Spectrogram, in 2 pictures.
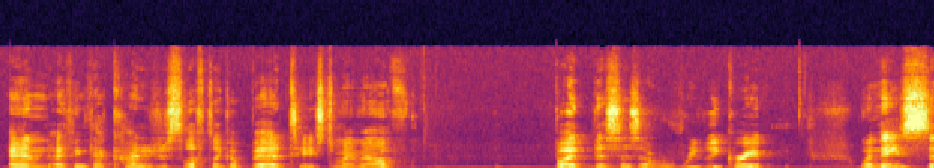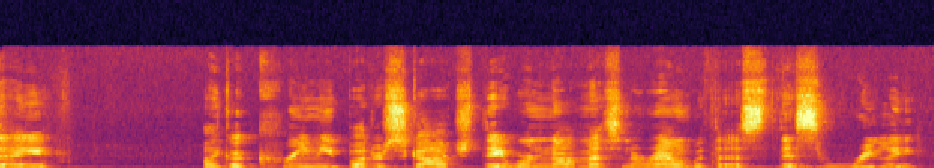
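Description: A man with a campy, chatty drag queen manner, giving a casual, gushing video review in a creaky voice. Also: fairly high pitch, animated, measured pace, fairly bright tone. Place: indoor room, seated at a desk.

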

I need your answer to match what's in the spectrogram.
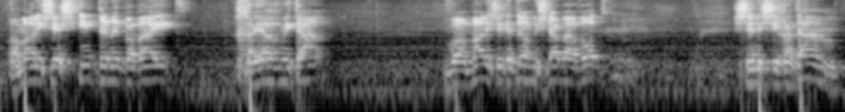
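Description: A man's voice: a little high, steady tone, long pauses, sharp tone, distant mic. A man giving an emphatic sermon as a rabbi, telling stories and acting out their characters while he repeats appeals to his listeners. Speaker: rabbi giving a Torah lesson. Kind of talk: sermon with storytelling. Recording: echoey hall, speaker away from mic, faint hiss.

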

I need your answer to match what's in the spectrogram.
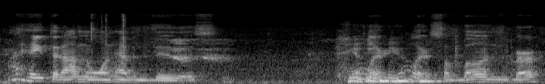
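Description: A man's voice: on the low side, unhurried. Joking young man gaming with a friend. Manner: joking, excitable, slangy. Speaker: gaming streamer. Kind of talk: casual gaming chat. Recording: distant voice with clear background noise.

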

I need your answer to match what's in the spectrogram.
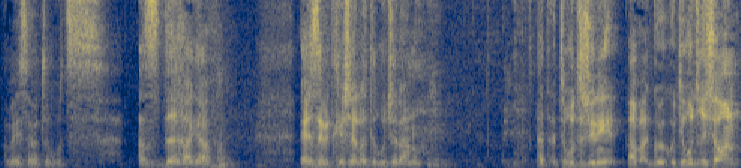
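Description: A man, a rabbi, giving an animated Torah lecture in a synagogue, joking and acting out little quotes. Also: mid-range voice.

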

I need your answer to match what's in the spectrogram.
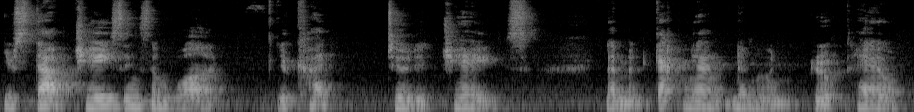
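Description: Going through English idioms for a casual vlog, a Vietnamese man reads his course aloud, thinking as he goes and pronouncing each phrase slowly to get it right. He speaks at medium pitch with a fairly bright tone, and the recording sounds roomy.

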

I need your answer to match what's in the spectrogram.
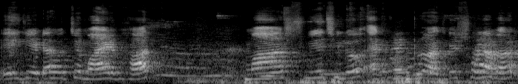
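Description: High-voiced woman chatting at home. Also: steady tone, moderate pace. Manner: chatty, coaxing, talks to pets and kids. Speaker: vlogger. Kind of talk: casual home vlog chat. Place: home indoors. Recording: echoey room with background noise.

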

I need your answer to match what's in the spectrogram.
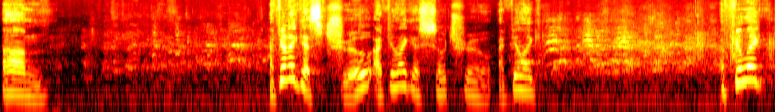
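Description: A man's voice: on the high side, big pitch swings, slow pace, long pauses, a crowd in the background. A man mockingly imitating a whiny, self-absorbed young man with a beard who hesitates and stumbles over his words.

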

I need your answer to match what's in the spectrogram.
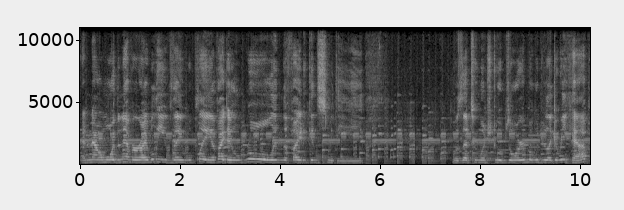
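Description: A woman plays an old frog sage in a video game, a patient wise mentor. The delivery is measured and formal, often turning statements into gentle questions. Plucked-string music plays clearly behind the voice. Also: lowish voice, steady tone, lightly acted, poor audio. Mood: grave, kindly. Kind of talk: dramatised video game dialogue reading.

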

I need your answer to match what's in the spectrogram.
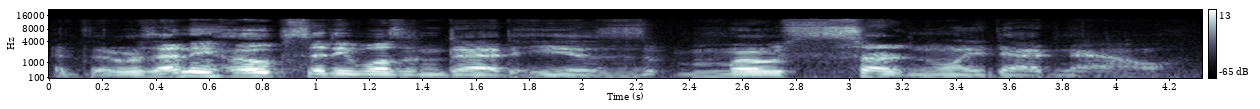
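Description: A young man talks through a story game in a loose, rambling way, poking fun at himself as he goes. His voice sits at an ordinary middle pitch. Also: fairly bright tone. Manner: rambling, self-mocking, quick laughs. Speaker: gaming YouTuber. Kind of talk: casual let's-play commentary.

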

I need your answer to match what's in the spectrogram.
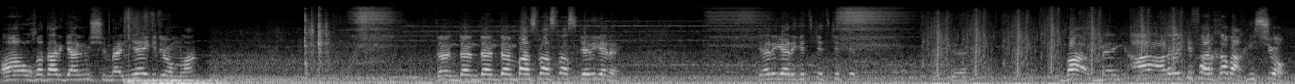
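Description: A man streaming a game live, excitable and joking, often shouting at what happens on screen. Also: very high-pitched, normal speed, long pauses. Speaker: gaming streamer. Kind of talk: live gameplay commentary. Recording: game sounds and noise under the voice.

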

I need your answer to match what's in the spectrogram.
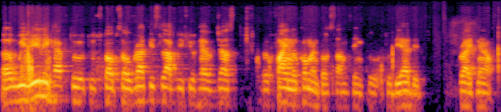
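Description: A middle-aged man moderating and politely closing a panel on a video call, slightly halting. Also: medium pitch, steady tone. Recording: tinny phone-like line.

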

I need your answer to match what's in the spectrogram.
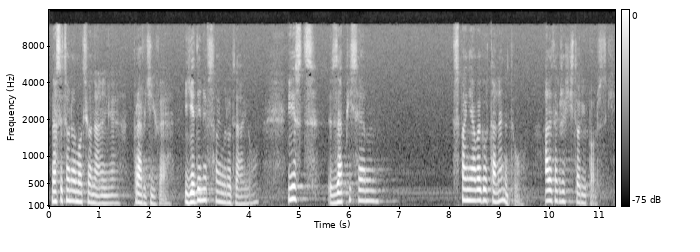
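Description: An older woman with a low, deep and very mellow voice presents a concert in slow, measured, emphatic phrases. Her speech carries a long reverb from the room around her. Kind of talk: measured spoken invitation to a concert. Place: indoors, room with framed portraits on the wall. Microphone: camera in front, head and shoulders framing.

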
